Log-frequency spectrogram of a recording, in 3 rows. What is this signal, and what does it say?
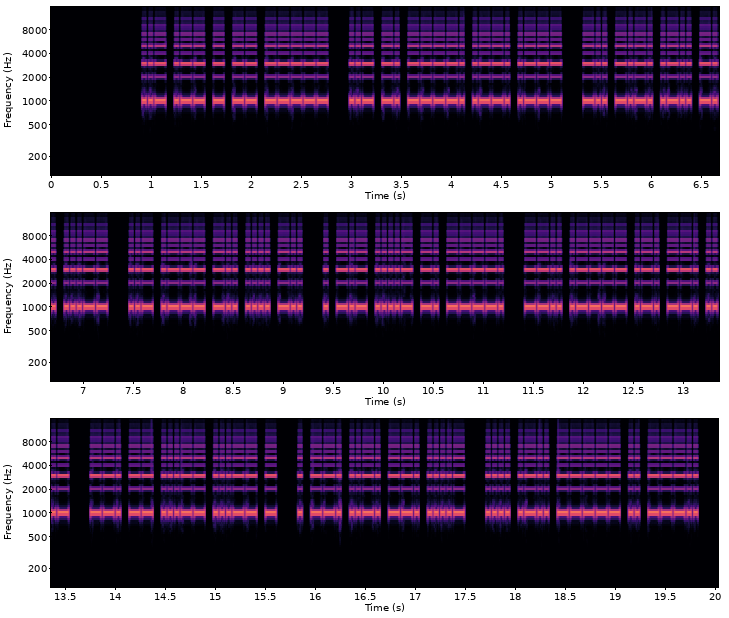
Morse code, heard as a keyed tone, machine-sent, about 37 wpm, 1000 Hz. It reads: UWTM0 UN9PJ DCLD3 UJDHD EK4N9 Z1RGV GM33T EGFG4 HL0I8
